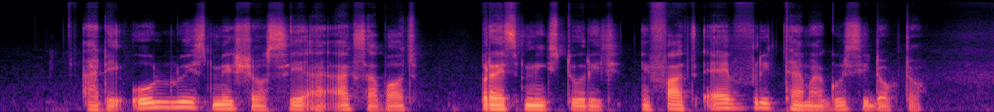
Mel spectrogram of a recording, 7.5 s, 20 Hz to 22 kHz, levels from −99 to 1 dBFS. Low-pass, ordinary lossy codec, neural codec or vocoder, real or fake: none; none; autoencoder, 48 kHz, 128 numbers a frame, DAC-VAE, trained on Japanese speech; fake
